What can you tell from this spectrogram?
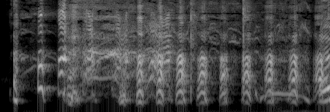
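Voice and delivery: long, high burst of laughter; real uncontrolled cackling laugh; loud belly laugh. Real, not acted. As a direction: crack up completely. Cracking up at the silly name.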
